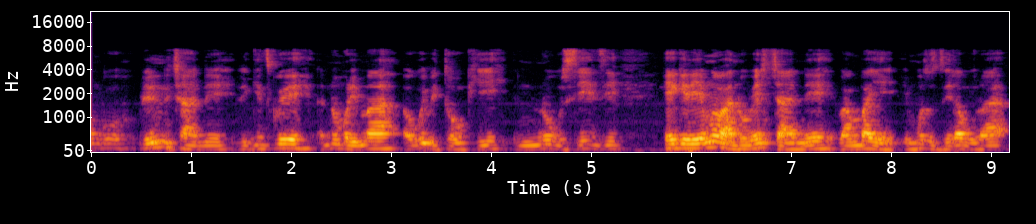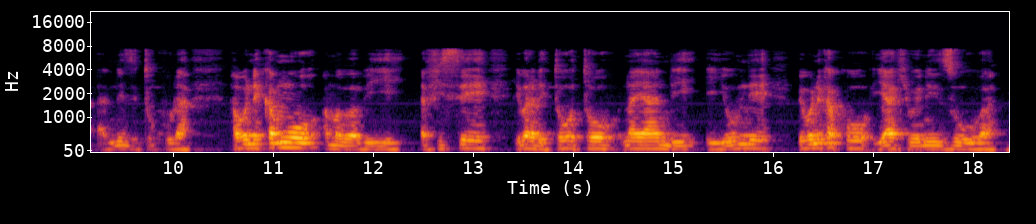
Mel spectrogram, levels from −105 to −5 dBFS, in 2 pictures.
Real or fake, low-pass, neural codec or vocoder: real; 7.2 kHz; none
